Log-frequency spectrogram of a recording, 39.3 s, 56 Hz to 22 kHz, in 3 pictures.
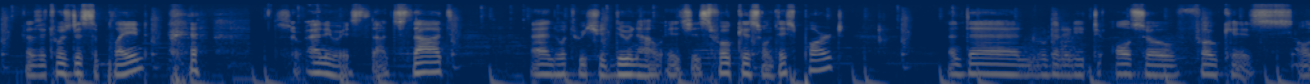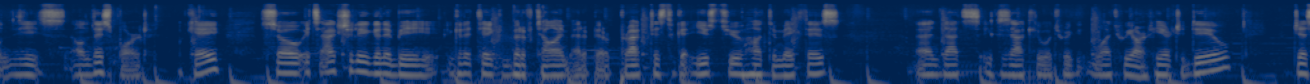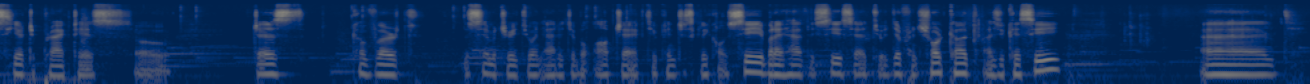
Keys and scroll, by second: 1.9 ctrl+z, 2.4 1, 3.0 3, 5.8 1, 14.4 1, 18.0 2, 32.7 Delete, 35.9 c, 37.1-39.3 typing.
